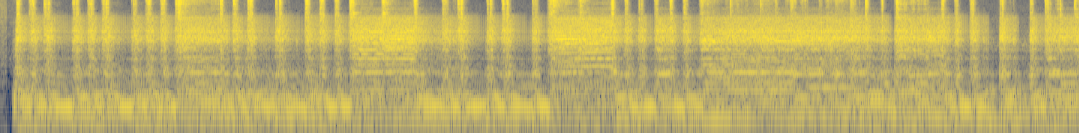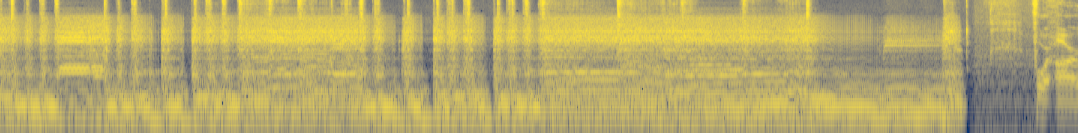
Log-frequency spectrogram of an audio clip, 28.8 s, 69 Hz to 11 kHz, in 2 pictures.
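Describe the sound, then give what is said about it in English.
A loud, heavily distorted electric guitar plays chugging riffs and sustained chords continuously for nearly the whole stretch, dense and saturated, before cutting off abruptly near the end. It runs through a Neural DSP Archetype Nolly, with the Plasma Kraken on the left and the SERP Uber 75 EL84 on the right, via a stereo pair of Boss IR200 units. “And then when we add in the stereo pair of Boss IR200 Thermi FA1 Uber 75 with our Neural DSP Archetype Nolly already running, the Plasma Kraken on the left, and the SERP Uber 75 EL84 on the right.”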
